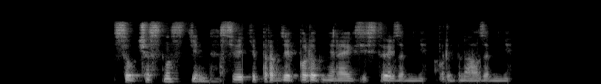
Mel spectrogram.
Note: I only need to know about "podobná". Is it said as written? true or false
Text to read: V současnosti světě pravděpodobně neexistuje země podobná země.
true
